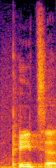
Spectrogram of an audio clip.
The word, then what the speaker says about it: piezo: neck pickup and a K&K underbridge, definitely Piezo, pizza. That's how you pronounce it, Frank.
